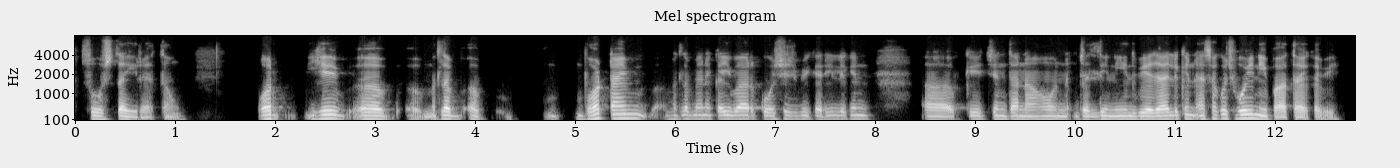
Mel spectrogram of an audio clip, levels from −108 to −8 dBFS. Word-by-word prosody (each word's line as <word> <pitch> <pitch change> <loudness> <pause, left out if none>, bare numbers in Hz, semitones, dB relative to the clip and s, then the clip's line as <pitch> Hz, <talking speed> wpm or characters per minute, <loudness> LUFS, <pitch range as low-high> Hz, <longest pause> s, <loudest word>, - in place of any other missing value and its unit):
सोचता 115 -1 +2
ही 100 -3 +1
रहता - - -7
हूँ। - - -11 0.8
और - - +5 0.3
ये 135 +3 +4
अ 120 0 -3
अ, 115 -2 +4 0.3
मतलब 120 -4 +2
अ, - - 0 1.0
बहुत 135 +6 +3
टाइम 145 0 +4
ब - - -17
मतलब 130 +1 -5
मैंने 130 0 -3
कई 130 0 +1
बार 125 0 +3
कोशिश 115 0 -3
भी 120 -1 -6
करी 120 +1 -4
लेकिन 125 0 -4 0.4
अ, 105 - -8 0.4
कि 115 -1 -2
चिंता 115 -1 0
ना 105 -1 -1
हो 110 0 0
न 110 0 -2 0.2
जल्दी 105 +3 0
नींद 110 +1 0
भी 110 -1 +5
आ - - +6
जाए, 115 +2 +6
लेकिन 125 +1 -2
ऐसा 135 - -2
कुछ 140 -1 -2
हो 140 - +6
ही 140 - +5
नहीं 120 -5 +3
पाता - - +2
है - - +1
कभी। - - -6
120 Hz, 190 wpm, -24 LUFS, 115-130 Hz, 1.0 s, आ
